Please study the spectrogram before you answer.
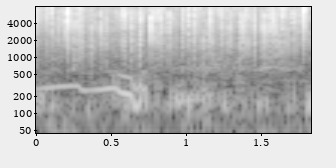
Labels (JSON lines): {"label": "biophony, cascading saw", "recorder": "SoundTrap 600 or HydroMoth"}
